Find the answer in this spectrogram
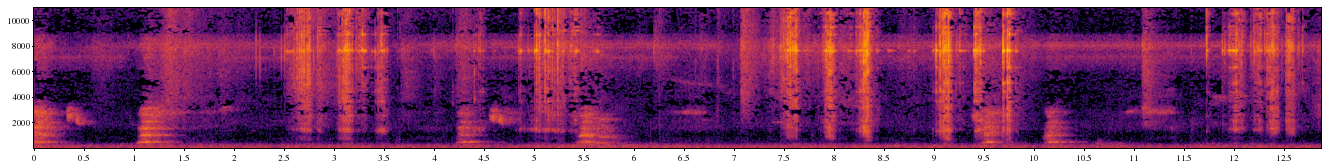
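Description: Small kholshe fish being scaled against a boti blade: quiet scraping and many small clicks of scales and fins on the blade. A few short animal calls, like a dog's barks, come through in the background.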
